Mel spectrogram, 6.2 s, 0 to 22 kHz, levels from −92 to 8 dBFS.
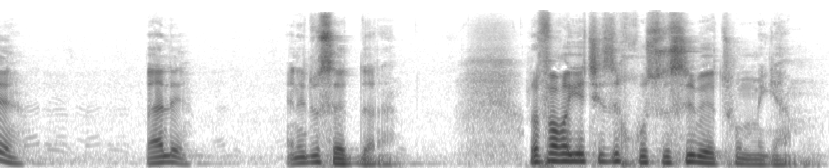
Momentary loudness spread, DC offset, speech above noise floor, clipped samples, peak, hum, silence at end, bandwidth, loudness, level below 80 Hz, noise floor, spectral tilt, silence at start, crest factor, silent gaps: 22 LU; under 0.1%; 43 dB; under 0.1%; -6 dBFS; none; 0.15 s; 16.5 kHz; -24 LUFS; -58 dBFS; -67 dBFS; -4.5 dB/octave; 0 s; 20 dB; none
